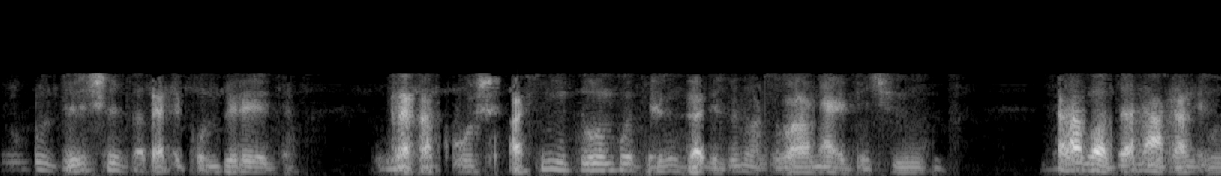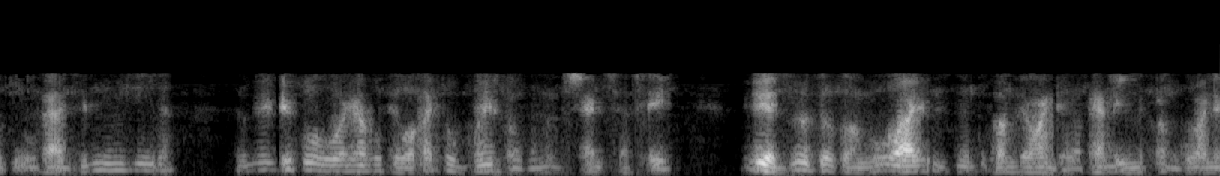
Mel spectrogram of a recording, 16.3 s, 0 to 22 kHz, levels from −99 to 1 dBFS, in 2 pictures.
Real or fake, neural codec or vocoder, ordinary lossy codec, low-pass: fake; codec, 24 kHz, 1.5 kbps, HILCodec; AAC, 16 kbps; 7.2 kHz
